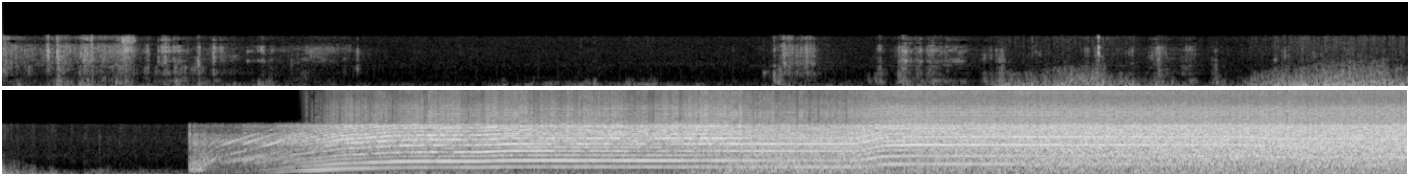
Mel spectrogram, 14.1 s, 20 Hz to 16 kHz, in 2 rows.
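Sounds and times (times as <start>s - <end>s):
electric motor and propeller whine: 7.9s - 14.0s.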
